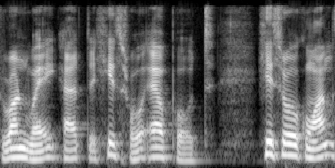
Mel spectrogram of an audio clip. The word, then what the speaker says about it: Heathrow: 영국의 제1공항, 우리말로는 히스로 둘 다 통용이 되는데요. 영어식 발음은 히스로가 되겠습니다. Rules on noise, air quality and carbon emissions.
